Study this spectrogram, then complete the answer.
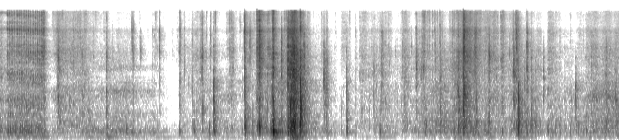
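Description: Cardboard packaging rustles and scrapes as hands open a box.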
